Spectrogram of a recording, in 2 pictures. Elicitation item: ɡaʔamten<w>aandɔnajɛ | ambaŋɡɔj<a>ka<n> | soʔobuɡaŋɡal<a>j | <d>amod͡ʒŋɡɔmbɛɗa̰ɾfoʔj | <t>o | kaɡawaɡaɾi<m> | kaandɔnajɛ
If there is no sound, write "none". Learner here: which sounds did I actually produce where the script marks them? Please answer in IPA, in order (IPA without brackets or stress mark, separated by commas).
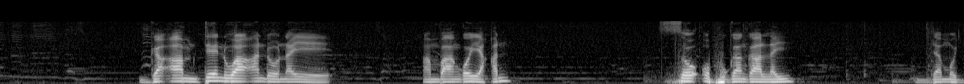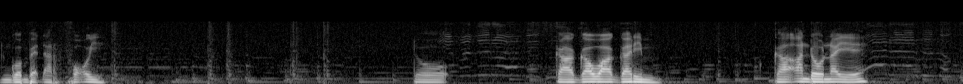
w, a, n, a, d, t, m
